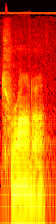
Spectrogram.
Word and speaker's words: Toronto: here in t in Toronto good no second T that's important don't pronounce it wrong um approached me about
